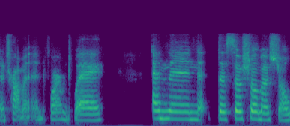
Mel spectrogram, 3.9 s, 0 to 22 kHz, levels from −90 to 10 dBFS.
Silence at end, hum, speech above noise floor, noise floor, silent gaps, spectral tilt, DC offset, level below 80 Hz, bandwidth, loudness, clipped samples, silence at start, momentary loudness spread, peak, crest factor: 0 s; none; 45 dB; -71 dBFS; none; -0.5 dB/octave; under 0.1%; -76 dBFS; 7.4 kHz; -26 LUFS; under 0.1%; 0 s; 9 LU; -8 dBFS; 20 dB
